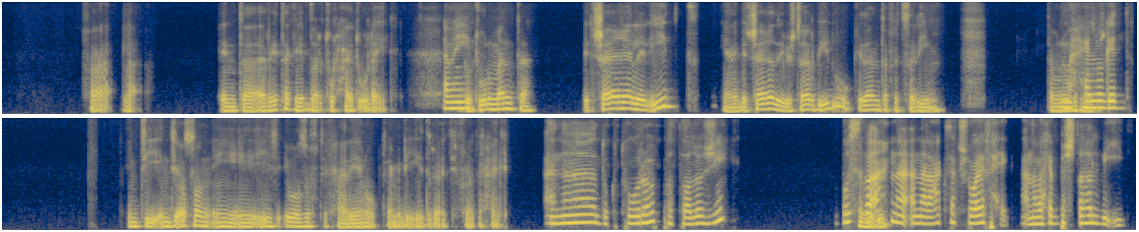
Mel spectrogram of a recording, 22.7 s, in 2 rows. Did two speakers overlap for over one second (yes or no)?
no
